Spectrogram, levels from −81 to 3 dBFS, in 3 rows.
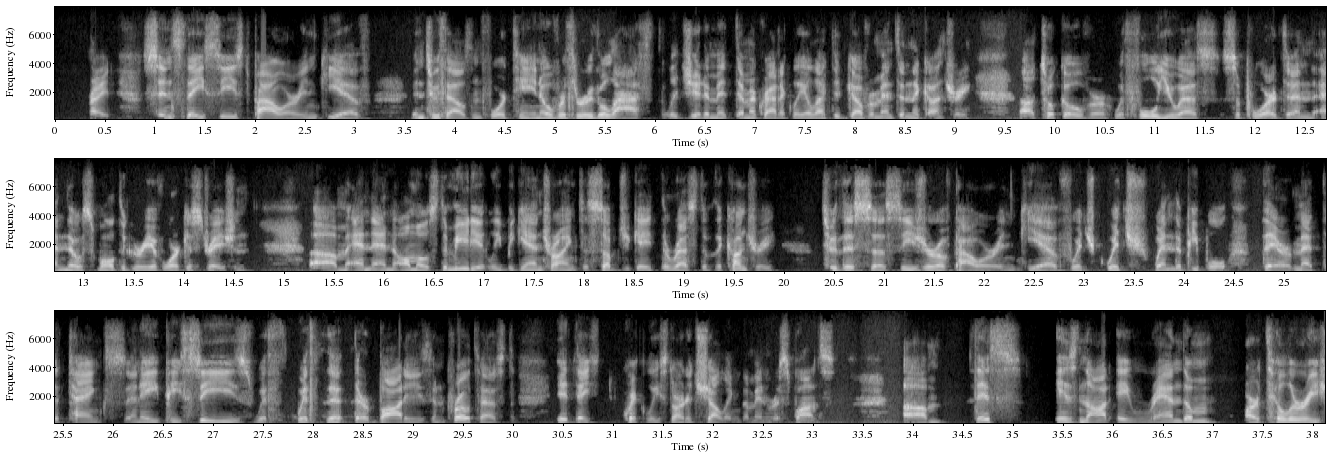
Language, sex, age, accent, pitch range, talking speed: English, male, 30-49, American, 110-130 Hz, 135 wpm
